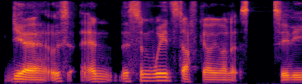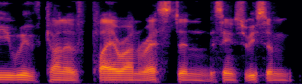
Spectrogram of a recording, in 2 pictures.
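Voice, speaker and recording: Very deep-voiced man in casual chat. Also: moderate pace, clear, resonant tone, no echo. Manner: relaxed, hedging with fillers. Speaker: podcast co-host.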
